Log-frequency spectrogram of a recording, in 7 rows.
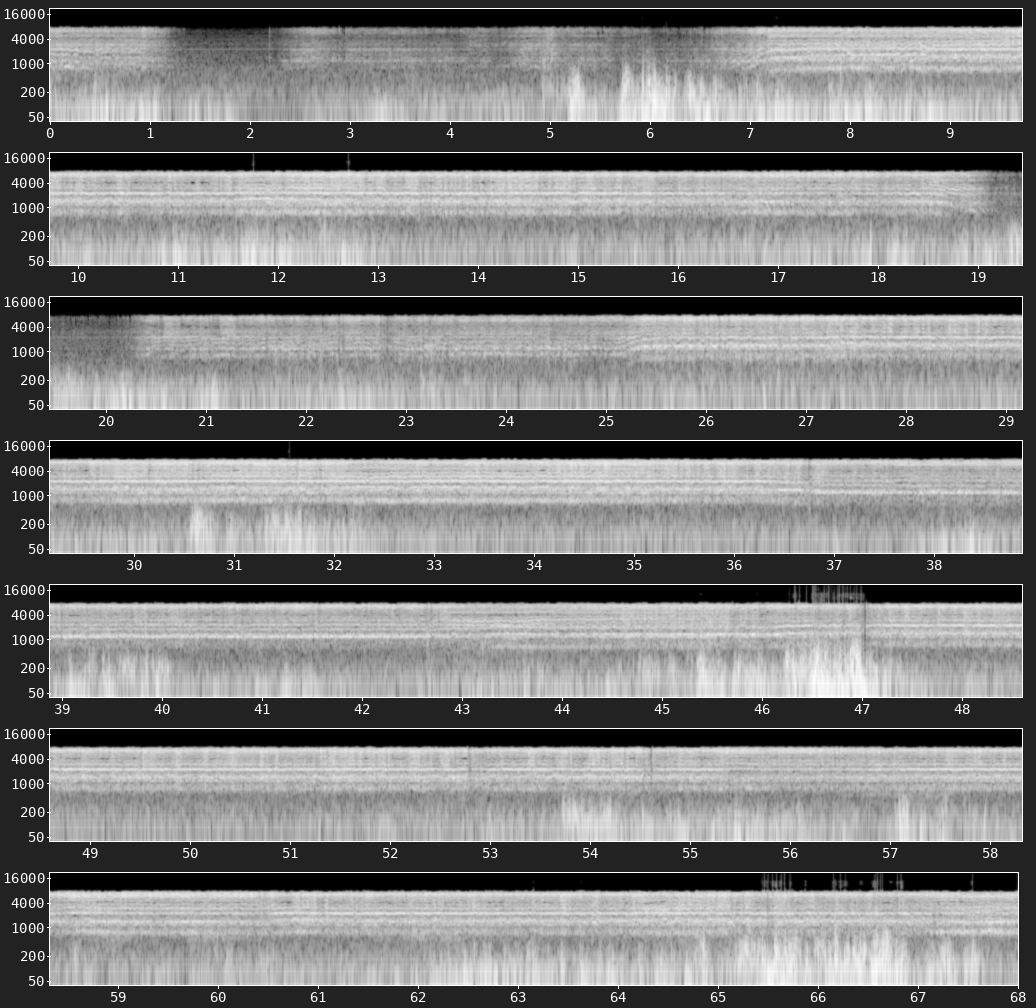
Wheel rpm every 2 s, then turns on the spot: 70, 30, 40, 90, 190, 200, 200, 200, 200, 120, 80, 110, 130, 200, 200, 200, 200, 200, 180, 160, 160, 160, 170, 190, 200, 200, 200, 200, 200, 200, 200, 200, 200, 200.
none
